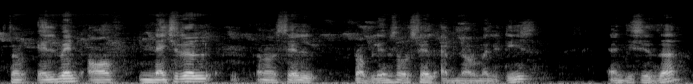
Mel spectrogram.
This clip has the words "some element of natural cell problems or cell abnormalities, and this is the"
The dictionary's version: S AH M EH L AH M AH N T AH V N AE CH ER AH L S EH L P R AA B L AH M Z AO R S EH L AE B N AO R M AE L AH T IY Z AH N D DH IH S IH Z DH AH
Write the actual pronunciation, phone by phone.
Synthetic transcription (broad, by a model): S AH M EH L AH M AH N T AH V N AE CH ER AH L S EH L P R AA B L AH M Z AO R S EH L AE B N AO R M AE L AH T IY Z AH N D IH S IH Z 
